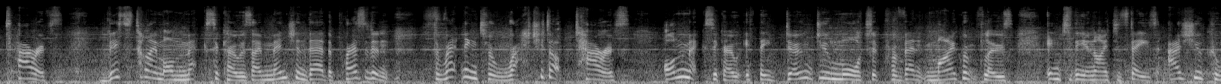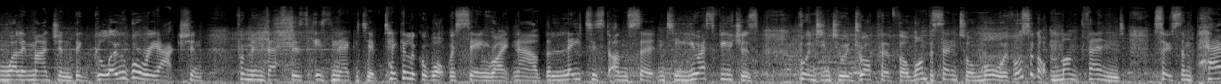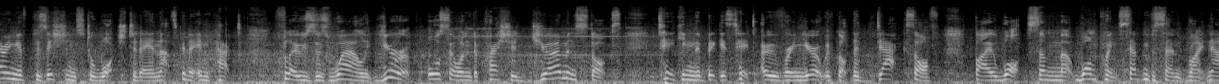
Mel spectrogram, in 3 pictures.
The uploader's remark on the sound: live from the New York Stock Exchange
